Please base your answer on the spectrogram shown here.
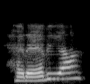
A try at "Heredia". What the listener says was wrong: The H is silent.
